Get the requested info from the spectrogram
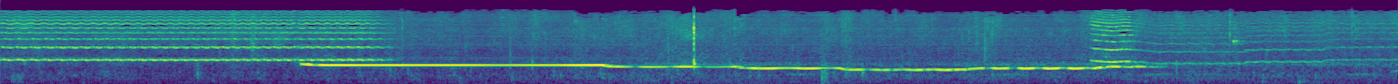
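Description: Reactable tabletop synthesizer playing a single wavering electronic tone with vibrato, a theremin-like sound that steps down in pitch in stages over several seconds, then jumps back up near the end. A couple of sharp clicks sound around the middle.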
